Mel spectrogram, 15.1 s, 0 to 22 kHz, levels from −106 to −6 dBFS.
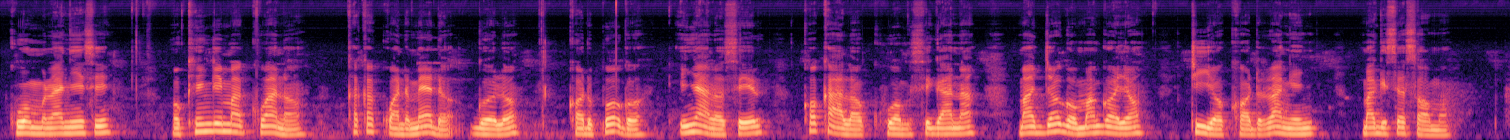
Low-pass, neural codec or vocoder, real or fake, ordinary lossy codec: none; none; real; none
